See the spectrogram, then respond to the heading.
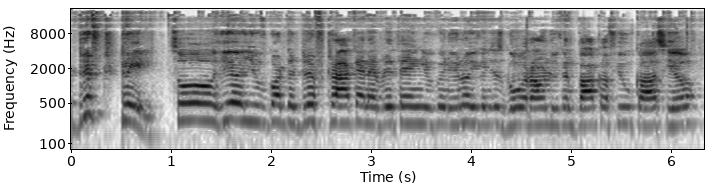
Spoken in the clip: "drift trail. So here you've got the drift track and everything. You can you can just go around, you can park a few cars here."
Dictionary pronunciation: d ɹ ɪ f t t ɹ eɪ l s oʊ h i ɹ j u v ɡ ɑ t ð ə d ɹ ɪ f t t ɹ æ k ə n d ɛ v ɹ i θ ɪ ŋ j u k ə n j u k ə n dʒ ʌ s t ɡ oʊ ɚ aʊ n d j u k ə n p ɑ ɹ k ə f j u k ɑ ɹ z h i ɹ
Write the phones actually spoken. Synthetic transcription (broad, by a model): d ɹ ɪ f t t ɹ eɪ l s oʊ h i ɹ j u v ɡ ɑ t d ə d ɹ ɪ f t t ɹ æ k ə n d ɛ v ɹ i t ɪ ŋ j u k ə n j u k ə n dʒ ʌ s t ɡ oʊ ɚ aʊ n d j u k ə n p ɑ k ə f j u k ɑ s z h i ɹ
